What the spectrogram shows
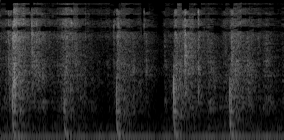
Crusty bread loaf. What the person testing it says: if you knock on it you can hear that like it has a hollow sound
